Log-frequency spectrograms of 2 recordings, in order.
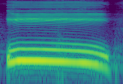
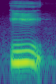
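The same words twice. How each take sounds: First: ई held out long and raised in a level tone; long vowel. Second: ई said briefly, one beat; short vowel. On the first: Teacher listing palatal vowels, ई drawn out long. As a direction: stretch ई well beyond one beat. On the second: Teacher listing palatal vowels, ई kept short. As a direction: keep ई short. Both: Shown as a demonstration.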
